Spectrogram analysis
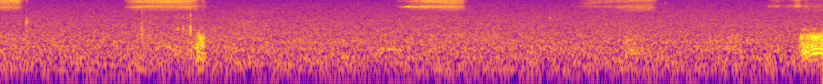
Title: Arry the French Bulldog Puppy Snoring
